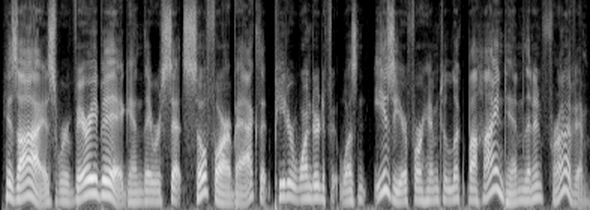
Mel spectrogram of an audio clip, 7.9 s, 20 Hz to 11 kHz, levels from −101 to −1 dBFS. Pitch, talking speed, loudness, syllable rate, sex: 135 Hz, 230 wpm, -20 LUFS, 4.9 syllables/s, male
